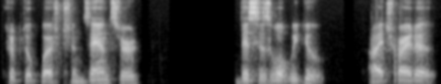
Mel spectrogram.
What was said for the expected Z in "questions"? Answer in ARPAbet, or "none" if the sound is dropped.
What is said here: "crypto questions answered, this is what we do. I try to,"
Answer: Z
